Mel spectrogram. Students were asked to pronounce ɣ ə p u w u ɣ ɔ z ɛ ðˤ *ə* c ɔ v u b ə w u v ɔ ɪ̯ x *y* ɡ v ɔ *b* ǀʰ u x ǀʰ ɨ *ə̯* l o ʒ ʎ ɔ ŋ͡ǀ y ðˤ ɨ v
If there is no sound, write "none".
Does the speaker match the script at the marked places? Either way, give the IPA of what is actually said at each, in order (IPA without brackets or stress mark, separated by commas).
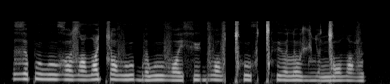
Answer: ɨ, y, v, ʊ̯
